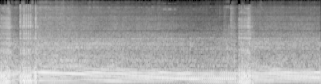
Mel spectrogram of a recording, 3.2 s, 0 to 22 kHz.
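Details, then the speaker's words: 2001 Suzuki Samurai two-stroke motorcycle, cold start, firing at once on the kick: crisp note climbs smoothly as it revs then settles, firing cleanly and evenly; normal healthy start and rev. "വണ്ടി അടിക്ക് start ആണ് അതാണ് to സ്ട്രോക്കിന്റെ Paul അതാണ് വണ്ടി അടിക്ക് start ആണ്"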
